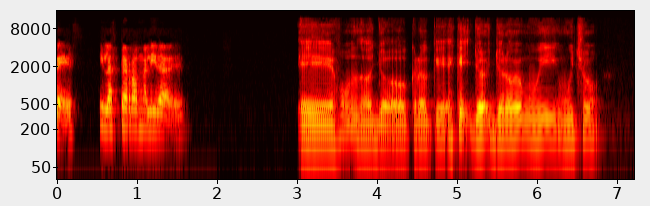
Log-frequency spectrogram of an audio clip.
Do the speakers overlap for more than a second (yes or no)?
no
